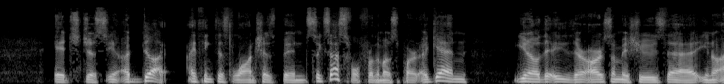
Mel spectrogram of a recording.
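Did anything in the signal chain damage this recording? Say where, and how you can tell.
Yes. At 1.59 to 1.61 s there is a skip ahead in the network path: about a second and a half of speech is missing, and the two sides butt together with no gap. On a spectrogram the formant tracks jump abruptly, and the waveform shows a discontinuity but no silence.

The jitter buffer then applies a jitter buffer speed-up, from 1.71 to 4.59 s at 110% speed and from 5.10 to 5.77 s at 112%. It trims pitch-period-sized pieces repeatedly, roughly 0.3 s and a tenth of a second in total. Pitch stays steady, so harmonic spacing looks unchanged, but syllables sit visibly closer together and the speech sounds hurried.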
